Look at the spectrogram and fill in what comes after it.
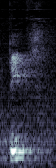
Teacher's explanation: So a word like beat has a brief clipped vowel. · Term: pre-fortis clipping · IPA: [biːt]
